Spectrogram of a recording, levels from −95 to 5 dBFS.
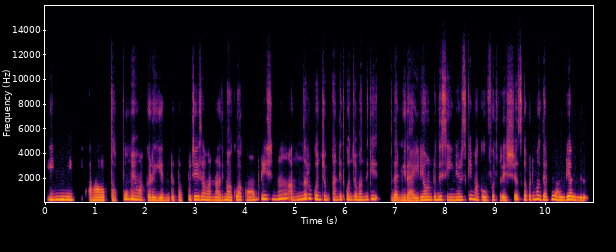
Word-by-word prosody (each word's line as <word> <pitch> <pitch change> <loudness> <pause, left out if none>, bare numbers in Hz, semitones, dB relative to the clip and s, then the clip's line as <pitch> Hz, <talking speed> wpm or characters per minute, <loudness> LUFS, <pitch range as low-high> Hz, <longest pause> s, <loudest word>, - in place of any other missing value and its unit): ఇన్ని 250 0 +4 0.4
ఆహ్, 215 0 +3 0.2
తప్పు 200 +7 -3
మేమక్కడ 245 -6 +1 0.2
ఎంత 210 +2 -6 0.2
తప్పు 200 0 -7
చేసామన్నది 235 -4 +1
మాకు 220 +1 -1
ఆ - - 0
కాంపిటీషనూ 290 +5 0 0.2
అందరూ 275 +8 0
కొంచెం 275 -2 +1 0.2
అంటే 235 - -3
ఇది 265 - -17
కొంచెం 260 -1 -1
మందికి 265 +5 -1 0.4
దాని 210 -1 +1
మీద 210 +1 +1 0.2
ఐడియా 225 +4 +3
ఉంటుంది. 245 +1 +1
సీనియర్స్‌కి 235 +5 -1
మాకు 235 -1 0
ఫర్ 230 -1 -3
ఫ్రెషర్స్ 145 -10 -1
కాబట్టి 275 +1 -1
మాకు 280 -3 0
దాని 240 -2 -1
మీద 275 -3 +3
ఐడియా 255 +4 +6
లేదు. 215 - 0
240 Hz, 165 wpm, -23 LUFS, 220-265 Hz, 0.4 s, ఐడియా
